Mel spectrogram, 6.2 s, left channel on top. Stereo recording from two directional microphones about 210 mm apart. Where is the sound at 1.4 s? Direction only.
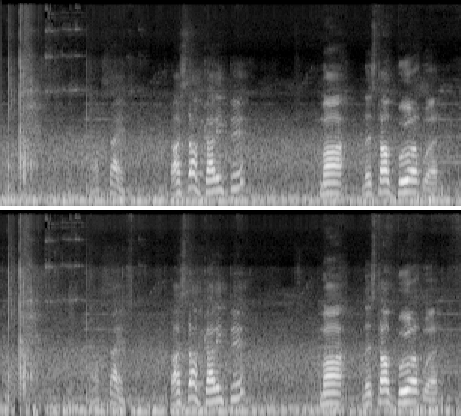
25° right (ahead or behind).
